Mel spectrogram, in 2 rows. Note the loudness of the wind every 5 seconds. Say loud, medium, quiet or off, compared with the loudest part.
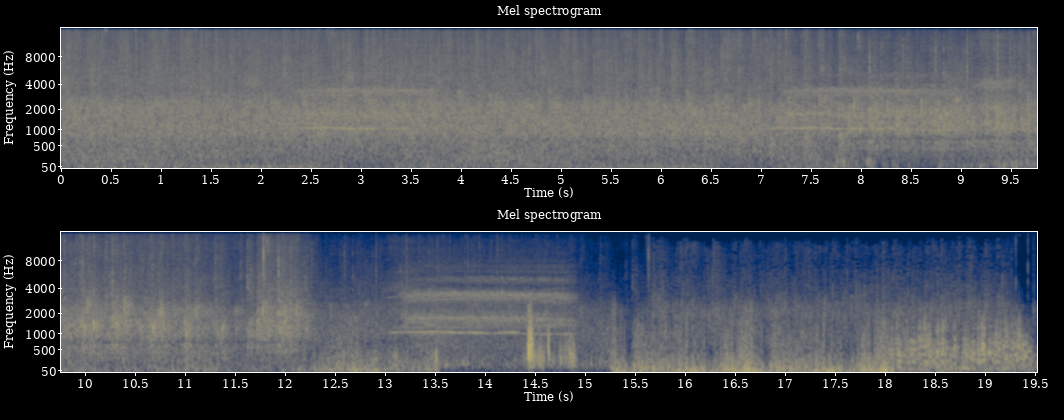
quiet, quiet, loud, loud.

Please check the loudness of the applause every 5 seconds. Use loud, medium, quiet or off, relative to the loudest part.
loud, loud, loud, quiet.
